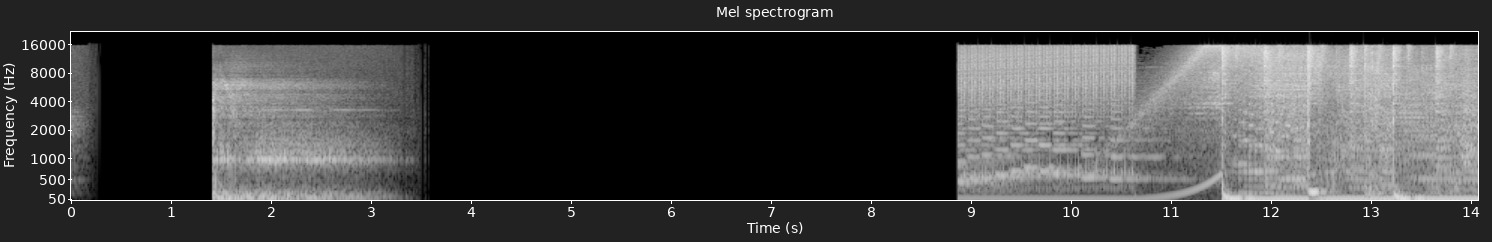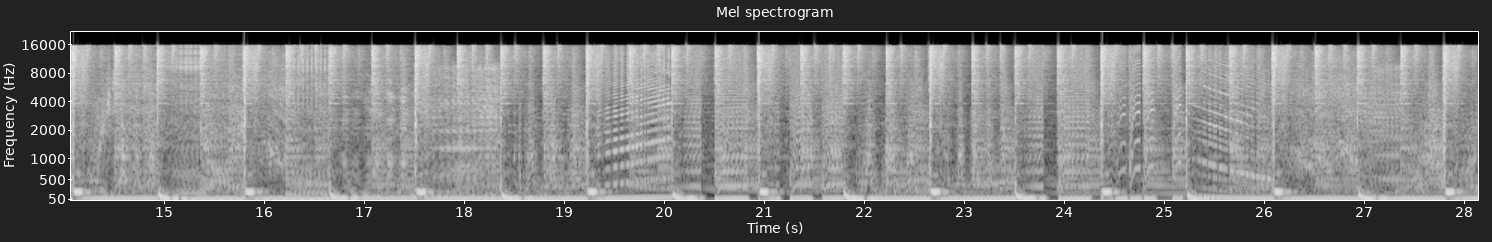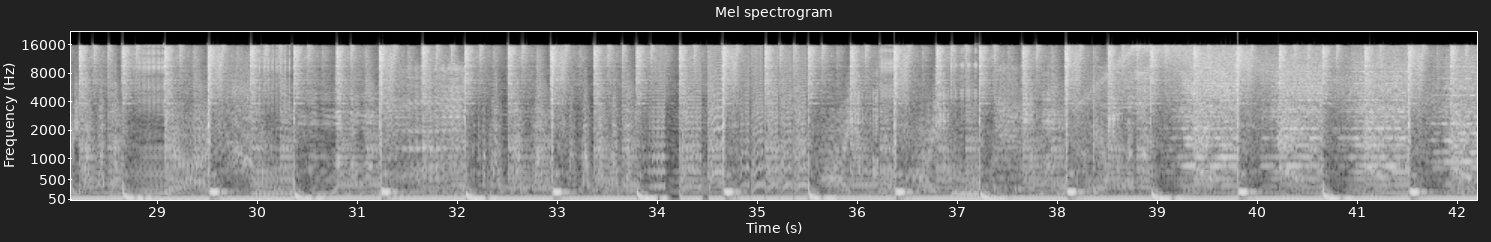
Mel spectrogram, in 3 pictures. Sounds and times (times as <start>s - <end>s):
Music: 8.9s - 42.2s.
